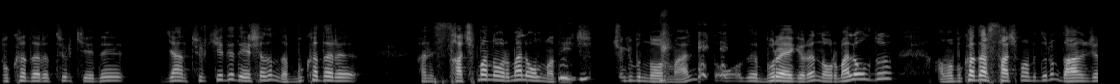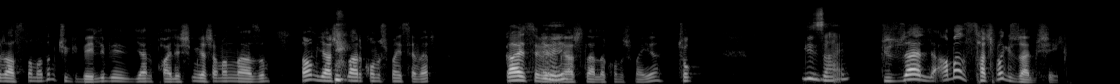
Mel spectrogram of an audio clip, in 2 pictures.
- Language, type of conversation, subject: Turkish, podcast, Yerel halkla yaşadığın unutulmaz bir anını paylaşır mısın?
- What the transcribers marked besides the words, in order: chuckle; chuckle; other background noise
